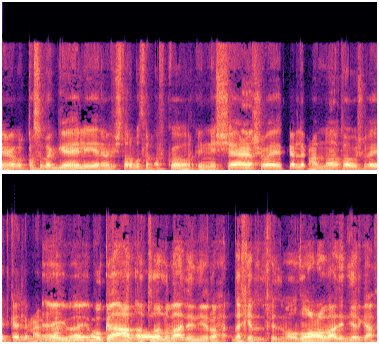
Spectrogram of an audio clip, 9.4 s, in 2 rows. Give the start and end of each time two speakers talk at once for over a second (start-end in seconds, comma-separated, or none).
5.2-6.8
